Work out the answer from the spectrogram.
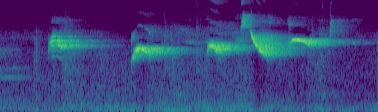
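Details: Green-winged saltator singing a series of four or five clear, level whistled notes, each held briefly, the later ones slurring downward, spaced under a second apart.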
